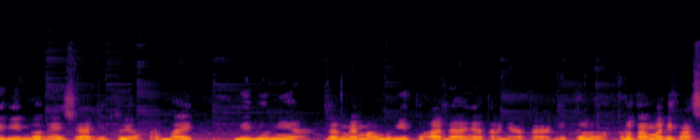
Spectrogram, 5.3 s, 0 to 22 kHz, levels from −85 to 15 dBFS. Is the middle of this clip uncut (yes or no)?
yes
